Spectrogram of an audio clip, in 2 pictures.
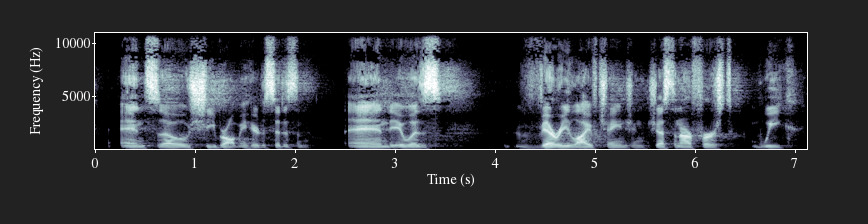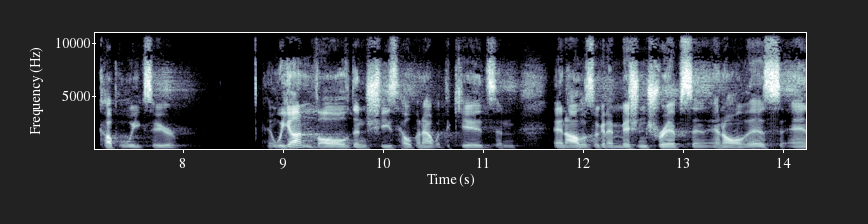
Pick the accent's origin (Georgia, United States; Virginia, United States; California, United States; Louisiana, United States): Louisiana, United States; New Orleans; So I grew up in New Orleans, Louisiana. We talked about that.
